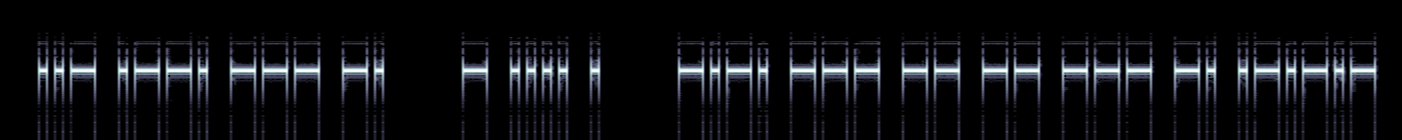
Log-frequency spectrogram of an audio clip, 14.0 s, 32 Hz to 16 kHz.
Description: Morse code, heard as a keyed tone, about 15 wpm, 700 Hz. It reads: UPON THE COMMON.
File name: Chapter 6 - 15 WPM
